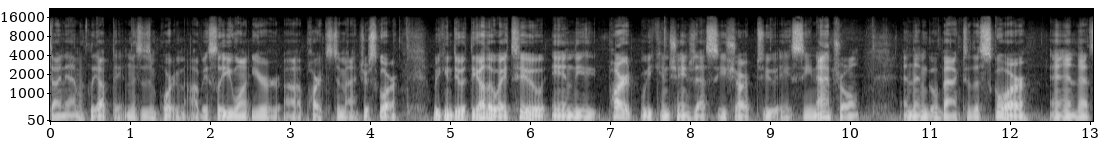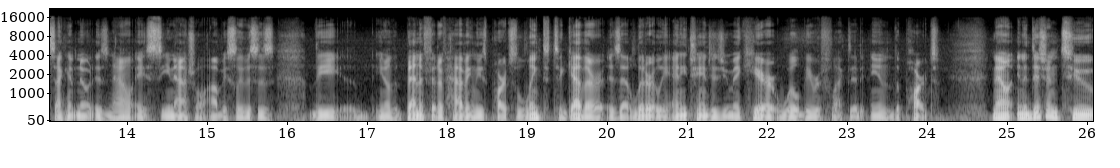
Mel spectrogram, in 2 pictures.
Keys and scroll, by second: 7.8 -, 10.9 alt+super+/.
